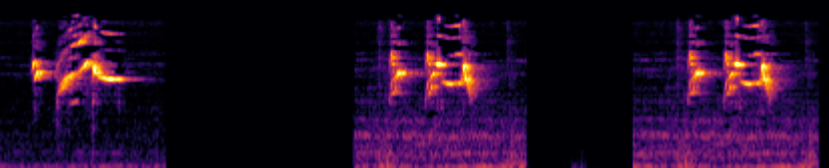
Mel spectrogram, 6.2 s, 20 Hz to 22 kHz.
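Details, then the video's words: European goldfinch song on a training recording for young birds to learn the F.O.C.S.E code; three short bright twittering bursts, each about a second long, separated by pauses, with faint low background hum under the later phrases. "CD JILGUERO F.O.C.S.E 30min para educar a jilgueros noveles. Chardonneret Goldfinch"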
